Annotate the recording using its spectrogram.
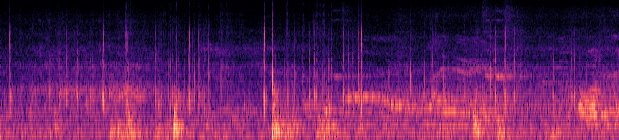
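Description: Roller coaster train of an Intamin hydraulic-launch coaster rolling slowly, with scattered clicks and knocks from the cars and track. A voice is heard in the background about halfway through.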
